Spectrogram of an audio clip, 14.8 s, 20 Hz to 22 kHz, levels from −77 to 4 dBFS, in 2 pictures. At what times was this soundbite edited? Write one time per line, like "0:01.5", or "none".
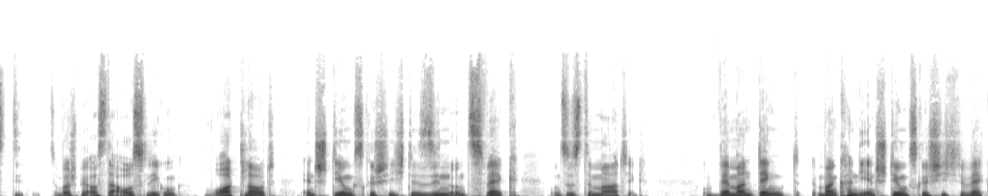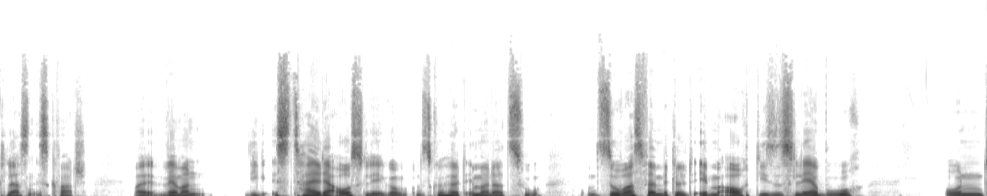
none

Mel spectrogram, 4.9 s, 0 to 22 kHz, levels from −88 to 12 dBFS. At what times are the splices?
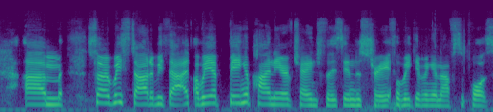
0:01.9
0:03.9

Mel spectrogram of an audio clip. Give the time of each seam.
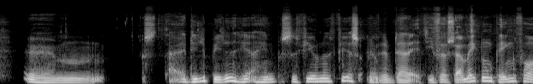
0:03.6

